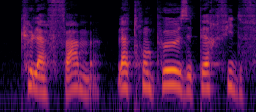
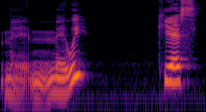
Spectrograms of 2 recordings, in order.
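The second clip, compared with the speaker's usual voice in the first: stammering; 2 semitones lower than usual. A narrator's reading. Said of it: "Et le prêtre balbutia".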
